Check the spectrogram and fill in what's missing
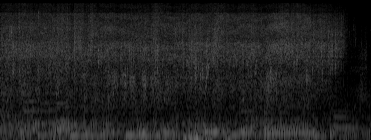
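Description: Carrots are scrubbed clean with a disposable scouring pad under a running kitchen tap, the water gushing steadily into the sink with rubbing sounds, then cutting off near the end.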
